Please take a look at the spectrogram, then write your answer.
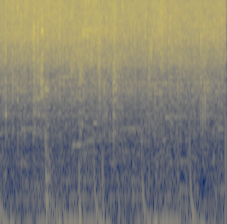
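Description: Chopped lemongrass, shallots, garlic and chili stir-fry together in hot oil, a loud, dense, continuous sizzle with scraping stirs throughout, close up and without talk.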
